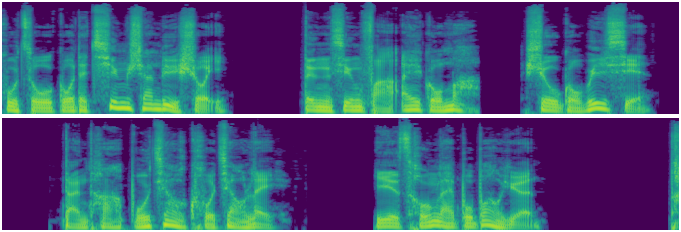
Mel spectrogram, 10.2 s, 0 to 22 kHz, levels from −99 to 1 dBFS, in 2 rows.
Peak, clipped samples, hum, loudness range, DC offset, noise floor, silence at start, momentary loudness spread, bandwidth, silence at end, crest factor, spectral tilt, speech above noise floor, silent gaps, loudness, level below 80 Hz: -4 dBFS; under 0.1%; none; 3 LU; under 0.1%; under -90 dBFS; 0 s; 10 LU; over 20 kHz; 0 s; 14 dB; -4.5 dB/octave; over 74 dB; 1.73-2.22 s, 3.59-3.88 s, 4.92-5.42 s, 7.36-7.86 s, 9.17-10.06 s; -17 LUFS; -30 dBFS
